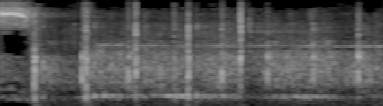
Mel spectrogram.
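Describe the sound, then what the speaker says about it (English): Audience at an HIV conference session applauds a speaker being introduced, a short patter of claps of moderate loudness, somewhat sparse and uneven. "Give her a round of applause"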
